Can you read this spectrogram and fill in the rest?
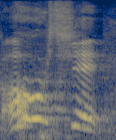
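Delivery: loud, high "oh shit"; shocked reaction. Retold or imitated. Shocked reaction to her answer.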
